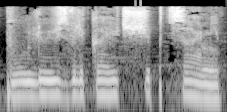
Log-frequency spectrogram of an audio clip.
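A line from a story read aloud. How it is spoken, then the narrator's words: Speaking through clenched teeth. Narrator (Russian): проговорила Катя сквозь зубы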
